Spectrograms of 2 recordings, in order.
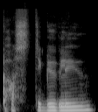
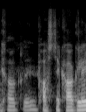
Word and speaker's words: Postecoglou: Brief word on Spurs appointing Ange Postecoglou. That was not how you pronounce his name. Postecoglou. Close. Postecoglou. I'm getting better. I'm terrible with big names. Postecoglou.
